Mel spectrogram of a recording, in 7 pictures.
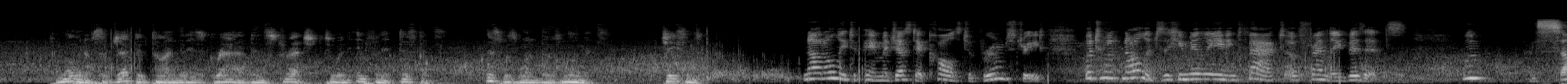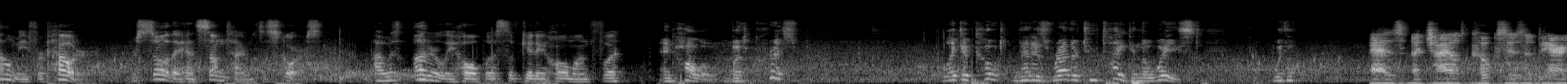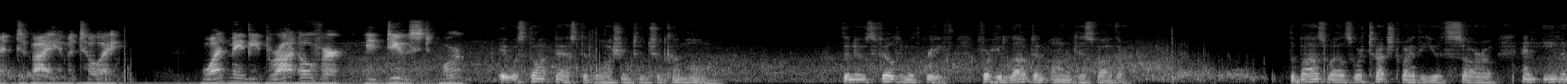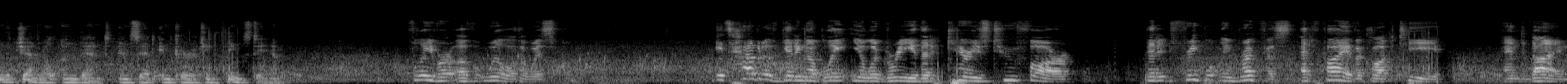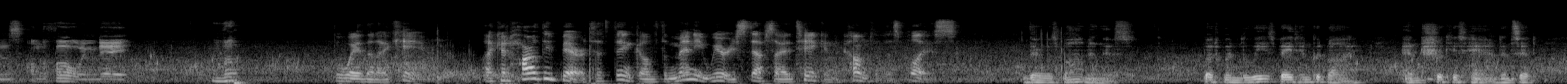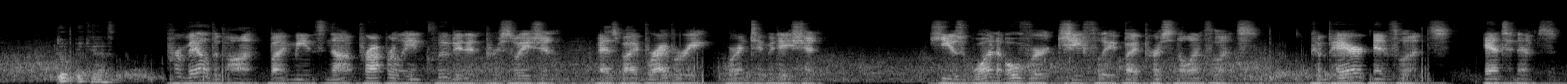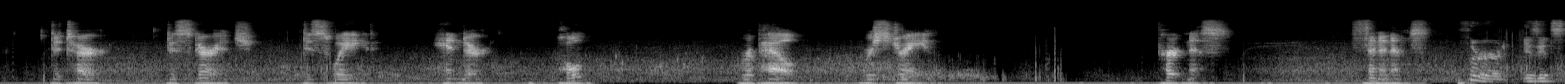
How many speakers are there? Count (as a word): six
